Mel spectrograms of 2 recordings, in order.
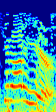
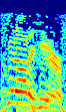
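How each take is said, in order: First: It is said in an excited tone. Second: It is said in an angry tone.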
